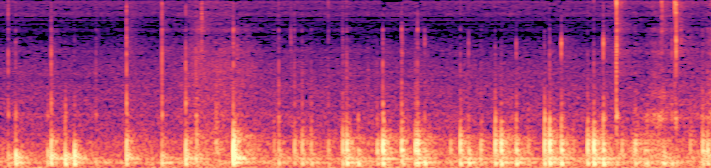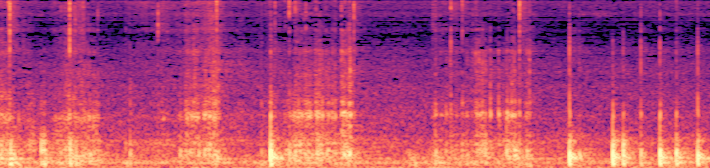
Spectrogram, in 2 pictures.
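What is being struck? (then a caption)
Plastic packing tape roll. Long nails scratch and tap the top edge of a full roll of brown plastic packing tape, seen from the side. Many quick, soft clicks and dry scratches follow one another with short pauses. The sound is quiet and mostly low to mid-pitched, with little brightness.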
